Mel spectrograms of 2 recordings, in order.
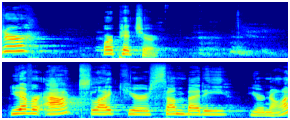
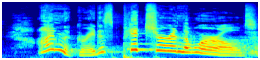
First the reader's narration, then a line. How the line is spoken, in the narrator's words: exclaimed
